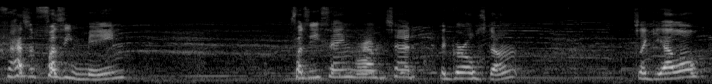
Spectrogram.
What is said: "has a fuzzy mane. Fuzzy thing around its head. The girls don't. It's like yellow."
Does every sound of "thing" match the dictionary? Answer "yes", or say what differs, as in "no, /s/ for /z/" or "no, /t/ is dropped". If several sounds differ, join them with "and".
yes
